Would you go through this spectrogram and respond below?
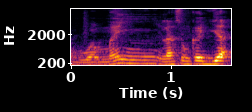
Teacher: Ada nun bertemu dengan ya, jadinya dia macam hilang ya nunnya itu. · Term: idgham bigunnah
